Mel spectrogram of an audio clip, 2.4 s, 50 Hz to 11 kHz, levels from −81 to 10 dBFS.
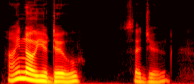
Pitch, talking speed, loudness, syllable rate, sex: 140 Hz, 150 wpm, -18 LUFS, 4.0 syllables/s, male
